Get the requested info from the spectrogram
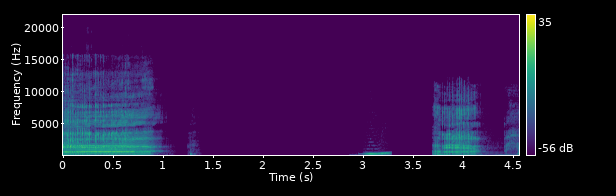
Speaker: I'm not hiccuping. I'm so sorry, I'm burping. Excuse me.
